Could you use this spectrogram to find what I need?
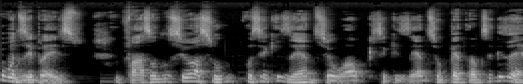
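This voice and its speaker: A man with a medium pitch talks at a very fast pace, his intonation lively and his loudness swinging widely. Music plays in the background. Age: 60s. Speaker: renewable energy entrepreneur. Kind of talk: podcast interview. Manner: animated.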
